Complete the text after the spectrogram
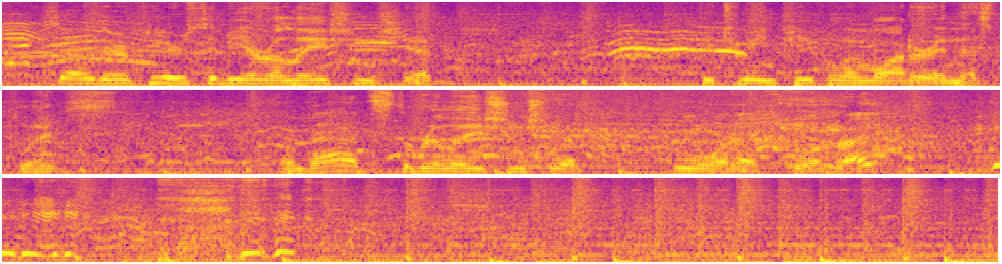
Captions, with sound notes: SO THERE APPEARS TO BE A RELATIONSHIP BETWEEN PEOPLE AND WATER IN THIS PLACE. AND THAT'S THE RELATIONSHIP BETWEEN WATER THAT'S COOL, RIGHT? (KID LAUGHS) (UPBEAT BOUNCY MUSIC)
